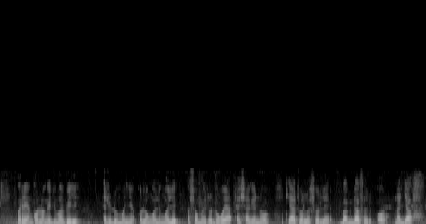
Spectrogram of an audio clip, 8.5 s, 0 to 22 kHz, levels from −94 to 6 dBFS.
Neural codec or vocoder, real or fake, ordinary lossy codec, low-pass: none; real; none; 5.4 kHz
